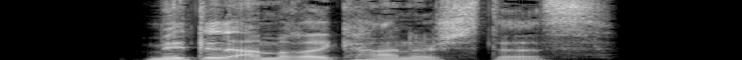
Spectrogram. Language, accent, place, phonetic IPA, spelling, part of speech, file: German, Germany, Berlin, [ˈmɪtl̩ʔameʁiˌkaːnɪʃstəs], mittelamerikanischstes, adjective, De-mittelamerikanischstes.ogg
- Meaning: strong/mixed nominative/accusative neuter singular superlative degree of mittelamerikanisch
